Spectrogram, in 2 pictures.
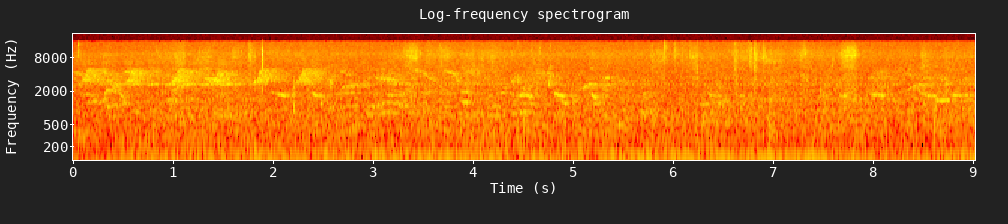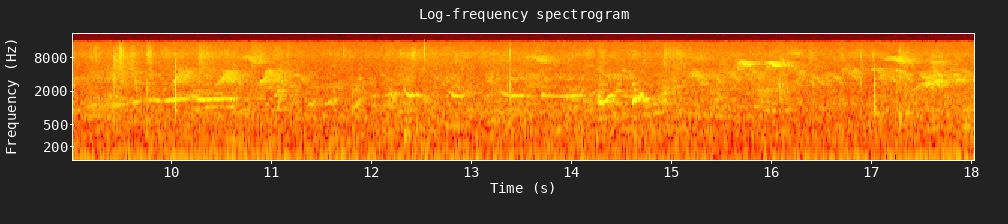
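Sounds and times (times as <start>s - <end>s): birds calling and chirping: 0.0s - 18.0s
faint clicks: 16.8s - 17.3s.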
